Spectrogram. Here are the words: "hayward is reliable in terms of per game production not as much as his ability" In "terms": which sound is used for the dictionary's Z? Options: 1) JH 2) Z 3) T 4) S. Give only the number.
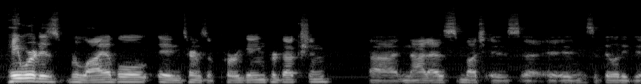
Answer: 2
